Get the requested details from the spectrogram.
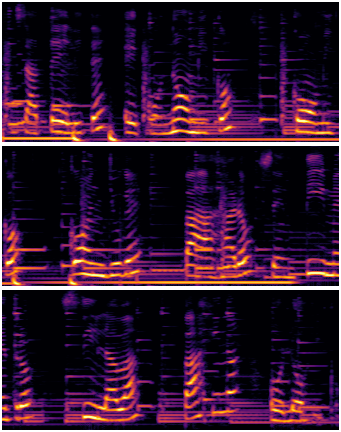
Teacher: las esdrújulas, porque estas siempre se acentúan en la antepenúltima sílaba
